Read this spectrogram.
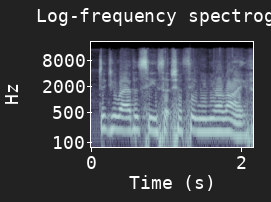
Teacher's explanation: one two three four five six seven eight nine ten eleven eleven syllables taking the same amount of time as three so I've squashed words together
